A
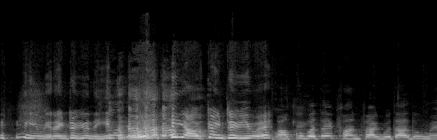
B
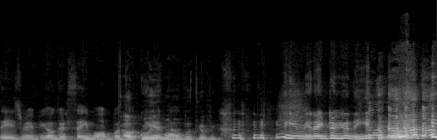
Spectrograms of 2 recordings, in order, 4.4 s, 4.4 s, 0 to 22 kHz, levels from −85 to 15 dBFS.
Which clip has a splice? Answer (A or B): A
